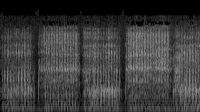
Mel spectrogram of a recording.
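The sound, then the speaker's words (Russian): A person imitates a cat with a run of five loud, raspy growling bursts, each about half a second long, separated by brief pauses in a steady rhythm, recorded as a voice message sent in by a listener from Penza. “Наверное, в прошлой жизни я был котом.”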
